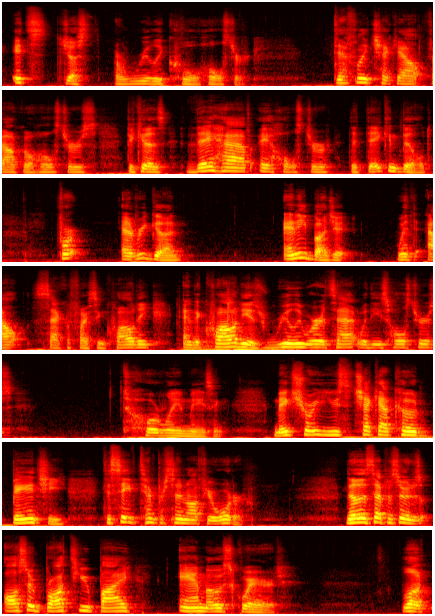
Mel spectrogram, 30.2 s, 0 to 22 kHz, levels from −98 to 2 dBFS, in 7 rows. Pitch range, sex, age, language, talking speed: 125-180 Hz, male, 40-59, English, 135 wpm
